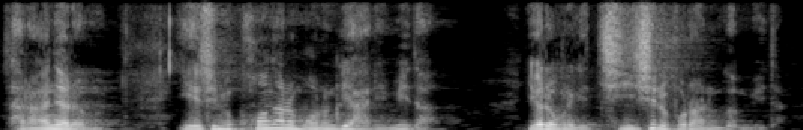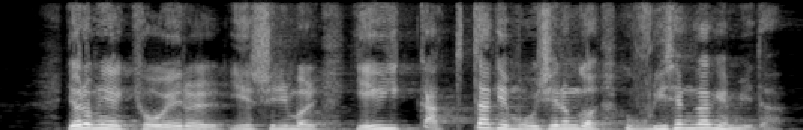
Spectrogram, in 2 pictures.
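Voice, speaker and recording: A pastor preaching a sermon, with dramatic voiced quotes and many rhetorical questions. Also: male voice, on the high side, animated, brisk, a little mellow, slightly rough, long reverb tail. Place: church sanctuary.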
